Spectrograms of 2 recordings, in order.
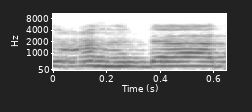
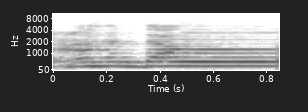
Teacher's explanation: Kalau dia kita teruskan jadi dengung, tanwin ketemu kaf ya.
